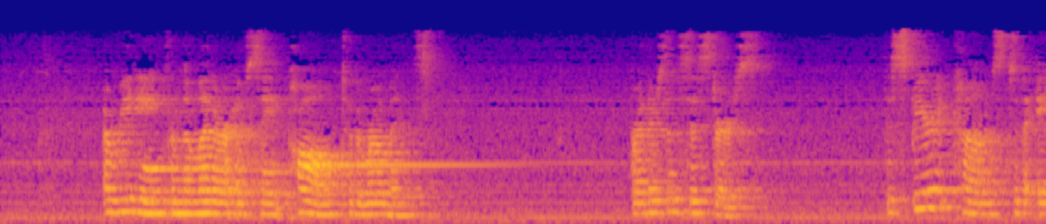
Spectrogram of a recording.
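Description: A woman reads out calmly through a microphone in an echoing room.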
